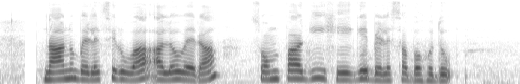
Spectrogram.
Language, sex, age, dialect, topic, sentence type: Kannada, female, 41-45, Coastal/Dakshin, agriculture, question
